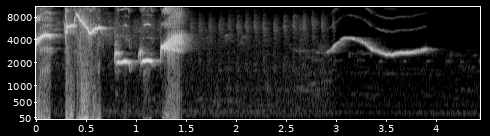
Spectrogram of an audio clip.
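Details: Song of the orange-headed thrush, a training recording for caged birds. It opens with rapid loud high chirps and twitters, then goes quiet before one drawn-out whistle that rises and then falls slowly.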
